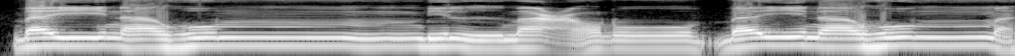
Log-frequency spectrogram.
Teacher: dibaca dengan dengungan didengungkan jadi suaranya itu kita tahan kita panjangkan sejenak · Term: Ikhfa Syafawi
